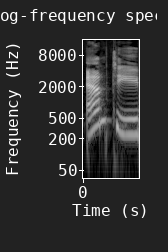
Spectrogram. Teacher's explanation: the word empty now includes the p sound in the middle of the word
